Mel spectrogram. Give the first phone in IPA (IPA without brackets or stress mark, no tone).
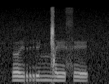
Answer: ə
